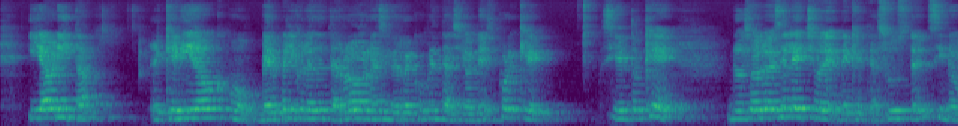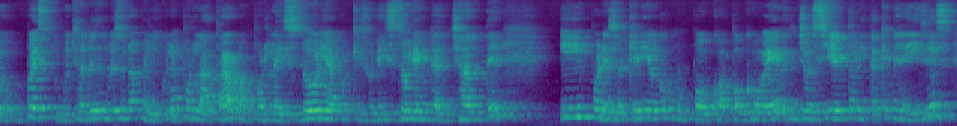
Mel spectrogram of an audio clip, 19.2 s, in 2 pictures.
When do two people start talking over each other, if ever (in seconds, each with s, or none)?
none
